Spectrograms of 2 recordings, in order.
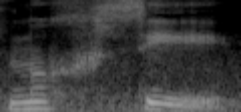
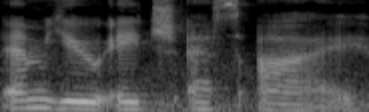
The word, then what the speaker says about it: Muhsi: Rather, the beautiful name of God for it is Muhsi. It's spelled M-U-H-S-I with English letters, Muhsi.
